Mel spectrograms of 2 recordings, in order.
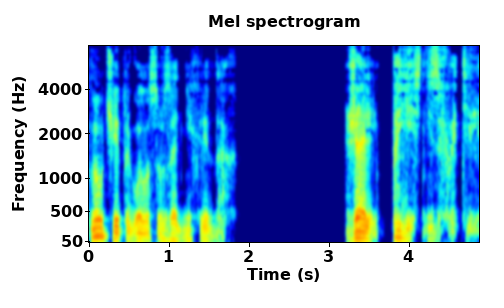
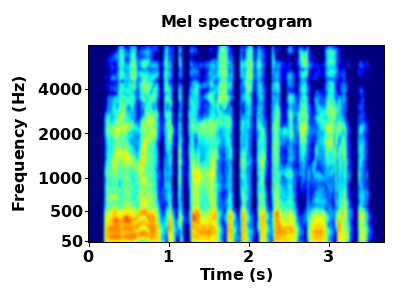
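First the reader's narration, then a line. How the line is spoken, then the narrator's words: Plain. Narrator (Russian): спросила она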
